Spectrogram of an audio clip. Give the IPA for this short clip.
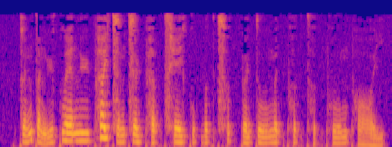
k ɵ˨˥ n t̪ ɐ˨˩ ŋ yː˨ kʷ ɛː˧ n̪ yː˧ pʰ ɐ˥ j t͡s ɵ˨˧ n t͡s ɵ˧ ɥ pʰ ɐ˨ p̚ t͡sʰ e˧ j kʷ ɐ˨ p̚ w ʊ˨˥ k̚ t͡sʰ ʊ˧ k̚ p ɵ˨˥ ɥ t̪ uː˨˧ m ɵ˨˥ t̚ pʰ ʊ˧ k̚ t̪ʰ ʊ˨ k̚ pʰ uː˨˧ m pʰ ɔː˨˩ j

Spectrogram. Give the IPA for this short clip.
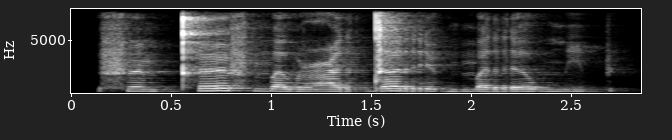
f œ̃ b kʰ œ f m ɐ w ʕ ə r d ɐ r ʏ b m ɐ r ə w m i p

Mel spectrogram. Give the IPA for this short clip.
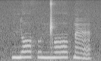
ɲ ɒː h u ŋ͡ǁ ɒː k͡p æ̃ː

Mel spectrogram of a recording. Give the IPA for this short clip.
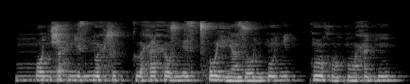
mː ɔ ɲ ɕ ɯ ħ ɲ i z ɲ õ ħ ɬ ɯ kː ɯ ħ e ħ o z ŋ e z t͡sʼ o vʲ ɑ̃ z o ɲ p õ ɲ i kː õ χ ɔ̃ k ɔ̃ ħ ĩ k ĩ

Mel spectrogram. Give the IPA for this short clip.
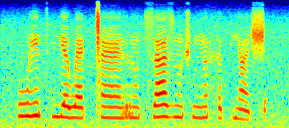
w ẽ t͡s nʲ a w æ ǀ æ̃ r ũ t͡s a z ũ ʃ ŋ ə̃ h ɜ k j ã ʃ

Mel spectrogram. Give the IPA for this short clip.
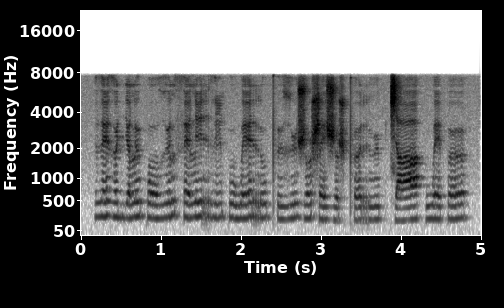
ð e˩˧ ð ɵ˩ nʲ ɐ˩ l ɨ˩˧ p oː˩ ɣ ɨ˩˧ l θ e˩ l i˩˧ r ð ĩ˩ p u˩ w eː˩˧ r u˩˧ pʼ ɨ˩ ɣ ʉ˩˧ ʒ o˩˧ ʂ e˩ ʒ ɵ˩ ʂ pʼ ɵː˩ r β ʉ˩˧ p t͡ɕ aː˩˧ | w e˩ p ɵː˩˧

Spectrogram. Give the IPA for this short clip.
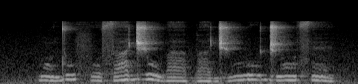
b ɔ̃˨ d u˧ f o˨ s a˨˦ d͡ʒ o˦˨ w a˨ b a˨ d͡ʒ u˨˦ l u˦ d͡ʒ ɔ̃˦ s ɛ̃˦˨

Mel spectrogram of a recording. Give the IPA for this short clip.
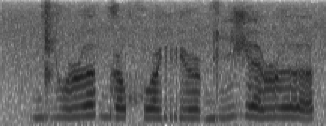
d͡ʑ u ɹ ə ɡ ə˞ χʷ ə˞ rʲ ə˞ ɡ i ʒ ɛ ɹ ə

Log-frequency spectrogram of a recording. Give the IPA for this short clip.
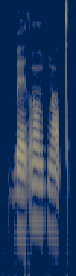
ɓ ɛ r ɔ̃ d b ɛ̃ tˤ

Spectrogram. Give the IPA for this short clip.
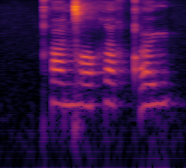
qʰ æ ŋ͡ǀ ɔ χ e χ qʼ y

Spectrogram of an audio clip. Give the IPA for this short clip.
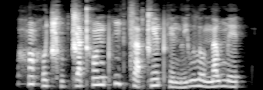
h ɔ̃˥˧ h o˧ t͡ɕʰ u˨ k̚ t͡ɕ a˧ kʰ ɔ̃˦ n pʰ i˦ ʔ t͡s a˨ ʔ t͡ɕ ẽ˥˧ pʰ ẽ˨˩ n l j u˧ l o˨˩ n̪ a˧ w m e˨ t̚

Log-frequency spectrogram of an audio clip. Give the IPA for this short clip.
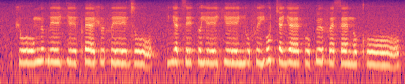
t͡ʃ oː ŋ ø b eː ç eː pʰ ɛː ʃ ø f eː d͡z oː | ʎ ɛ t͡s e k ə j eː ç eː ɲ o f e j o c ɛ ʎ ɛː k o ɓ ø f ɛ s ɛ n o kʼ oː

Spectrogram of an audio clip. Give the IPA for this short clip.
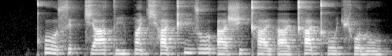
kʰ o˦˨ ʊ̯ sʰ ɪ˦ ʔ t͡ɕ ä˦ t i˨ p ã˦˨ t͡ɕʰ a˦˨ ɪ̯ kʰ ĩ˦ z o˦ ʊ̯ ʔ ä˨ ʃ i˦˨ kʰ a˨ ɪ̯ ʔ a˨ ɪ̯ kʰ a˦˨ ɪ̯ kʰ o˦ t͡ɕʰ o˦˨ l u˦˨

